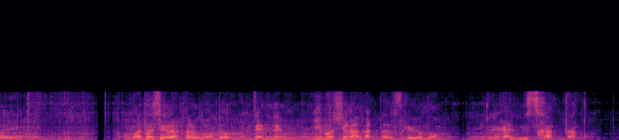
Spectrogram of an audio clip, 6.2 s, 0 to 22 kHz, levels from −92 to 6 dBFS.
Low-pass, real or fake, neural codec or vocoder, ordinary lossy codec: none; fake; codec, 16 kHz, 4.8 kbps, FACodec; none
